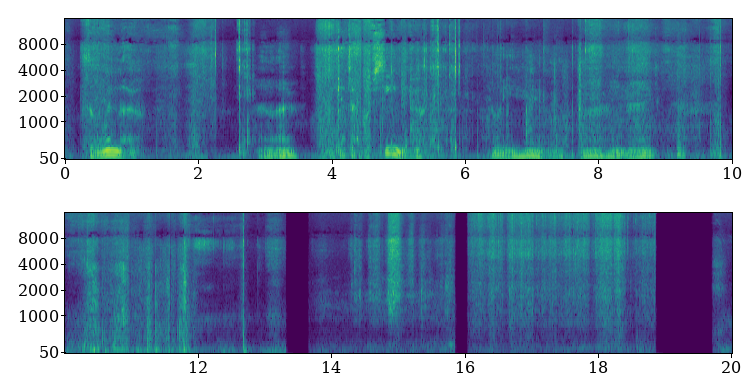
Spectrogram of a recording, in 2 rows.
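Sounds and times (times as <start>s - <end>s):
plastic parts rubbing and scraping: 0.0s - 3.0s, 3.7s - 12.1s.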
